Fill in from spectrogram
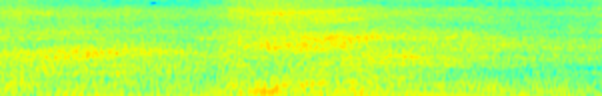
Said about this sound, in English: Hey, do a burnout. Yo, burnout.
